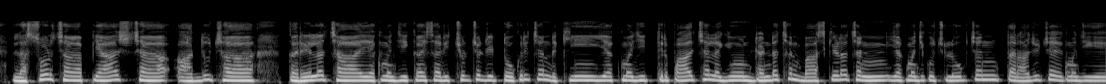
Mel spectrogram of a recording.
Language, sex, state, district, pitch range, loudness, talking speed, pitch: Hindi, male, Uttarakhand, Tehri Garhwal, 180-195 Hz, -19 LUFS, 190 wpm, 185 Hz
